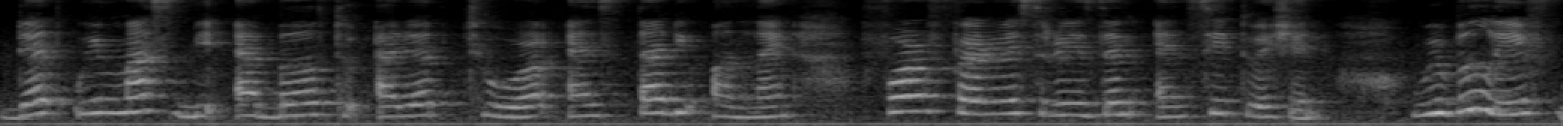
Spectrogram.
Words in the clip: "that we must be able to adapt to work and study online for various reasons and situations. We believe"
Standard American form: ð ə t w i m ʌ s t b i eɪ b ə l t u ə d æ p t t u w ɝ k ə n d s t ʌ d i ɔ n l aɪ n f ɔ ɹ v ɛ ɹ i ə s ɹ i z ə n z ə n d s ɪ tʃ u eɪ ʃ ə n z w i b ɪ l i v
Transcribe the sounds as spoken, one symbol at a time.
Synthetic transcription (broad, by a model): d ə t w i m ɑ s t b i eɪ b ə l t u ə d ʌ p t t u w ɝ ə n s t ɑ d i ɔ n l aɪ n f ɔ ɹ f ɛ ɹ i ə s ɹ i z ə n ə n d s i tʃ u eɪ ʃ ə n w i b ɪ l i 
